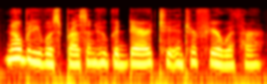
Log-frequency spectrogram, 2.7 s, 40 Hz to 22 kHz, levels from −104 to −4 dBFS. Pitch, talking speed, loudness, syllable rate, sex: 200 Hz, 225 wpm, -19 LUFS, 6.3 syllables/s, female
